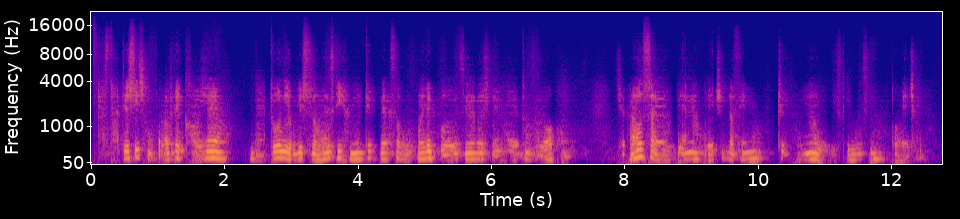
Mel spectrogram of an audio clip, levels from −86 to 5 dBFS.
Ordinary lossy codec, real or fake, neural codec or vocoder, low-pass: none; fake; codec, 44.1 kHz, 0.9 kbps, DAC; 19.8 kHz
